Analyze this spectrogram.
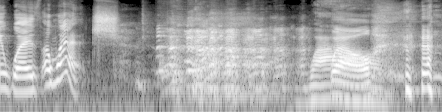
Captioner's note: audience laughs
